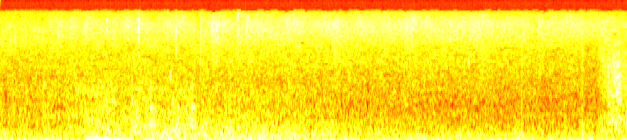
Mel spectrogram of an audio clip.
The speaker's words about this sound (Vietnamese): Chạy trong mưa trong gió, bất chấp ở trên bầu trời, sấm sét mưa gió vẫn cứ nổ đùng đoàng, mây đen vẫn cứ vần vũ.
